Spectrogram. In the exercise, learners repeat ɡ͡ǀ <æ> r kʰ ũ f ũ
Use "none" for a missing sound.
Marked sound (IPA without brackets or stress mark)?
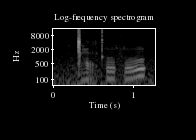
æ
